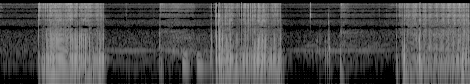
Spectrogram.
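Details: Teddy, a five-month-old Saint Bernard puppy, snores while asleep: broad, raspy breaths last under a second each and come roughly every second and a half, with quiet gaps between them.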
